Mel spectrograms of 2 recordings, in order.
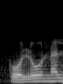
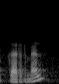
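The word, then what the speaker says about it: colonel: थे कर्नल Hunt बच्चों कर्नल की स्पेलिंग देखो कितनी खतरनाक है सी ओ एल ओ एन एल है ना यह होता है इंग्लिश कोलोनल लिखते हैं और कर्नल पढ़ते हैं कर्नल हंट गेव मी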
